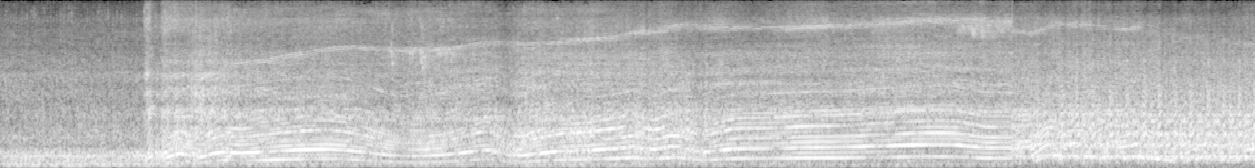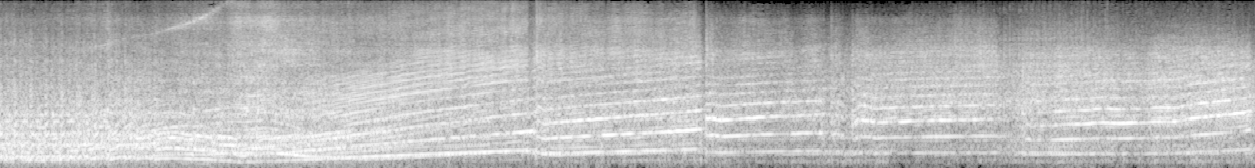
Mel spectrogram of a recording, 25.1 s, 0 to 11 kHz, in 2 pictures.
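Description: Two superbike engines, a turbocharged Suzuki Hayabusa and a supercharged Kawasaki Ninja H2, revving up and down repeatedly at the drag strip start line. Then they launch hard about halfway through and pull through the gears with quick upshifts, the pitch climbing in steps about every second and a half.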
